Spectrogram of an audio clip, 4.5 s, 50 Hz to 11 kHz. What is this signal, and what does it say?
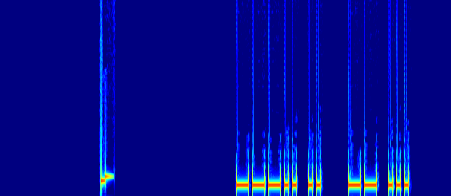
Morse code, heard as a keyed tone, about 30 wpm, 700 Hz. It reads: 8I MS
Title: Winter Field Day Exchanges Encore 30wpm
